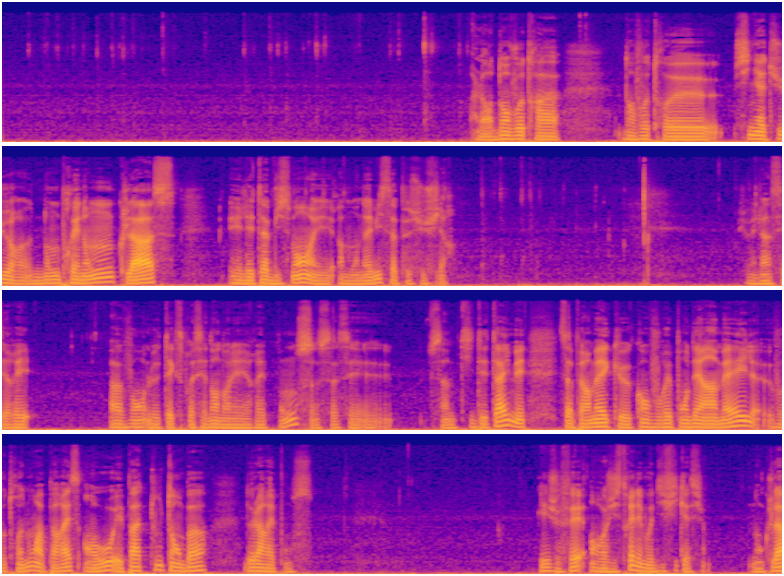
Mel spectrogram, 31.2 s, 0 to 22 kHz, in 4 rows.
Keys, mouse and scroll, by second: 0.0-5.2 typing, 5.8 Return, 9.8-13.5 typing, 15.1 click, 27.0-27.3 scroll down 2, 27.6-28.2 scroll down 4, 29.3 click.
